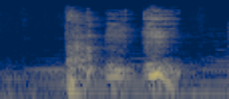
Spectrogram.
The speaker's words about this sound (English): Excuse me. Let me take a sip of my... I seem to have a little cough.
